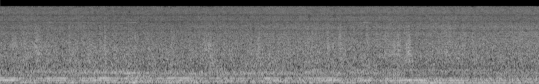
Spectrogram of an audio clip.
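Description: Johnston ES351 mechanical street sweeper at work, its engine running while the gutter brooms sweep up rocks. A steady hiss runs under a low hum that pulses about twice a second.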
